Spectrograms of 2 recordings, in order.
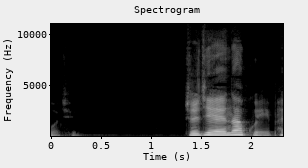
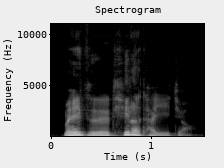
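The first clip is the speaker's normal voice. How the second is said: ordinary delivery, nothing marked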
